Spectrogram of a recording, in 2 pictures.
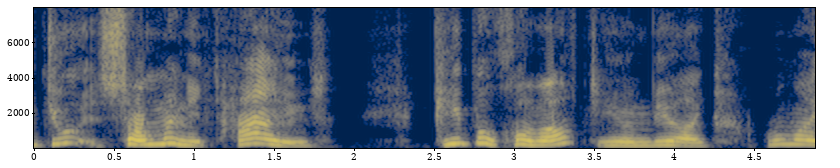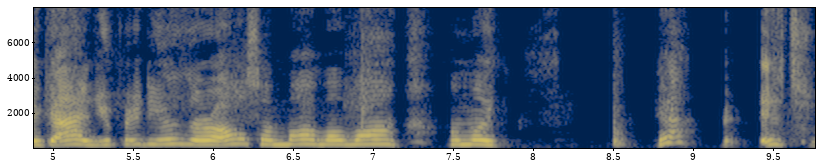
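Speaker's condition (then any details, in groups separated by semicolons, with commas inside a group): Cerebral palsy; present from birth, severe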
